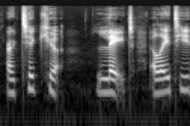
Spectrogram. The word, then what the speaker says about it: articulate: articulate，L-A-T 的 A 呢，则是发 A 的音，指的是清晰吐字。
